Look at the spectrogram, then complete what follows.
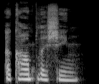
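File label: "accomplishing", US English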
